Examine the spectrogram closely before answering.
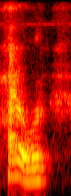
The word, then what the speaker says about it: hole: These two words, I'm stating a fact, are they homophones? Yes. New and new. This one, if you know that this one is completely silent, so new and new. And so the same reason you know that this one is completely silent. And so whole and whole are pronounced exactly the same way.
